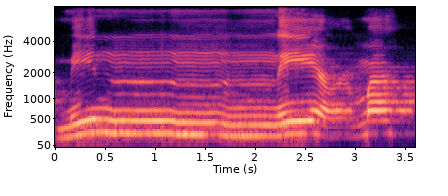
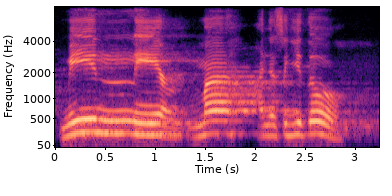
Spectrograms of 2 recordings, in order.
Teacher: Ya itu dengung. Dengung itu masuk hidung dan ditahan.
